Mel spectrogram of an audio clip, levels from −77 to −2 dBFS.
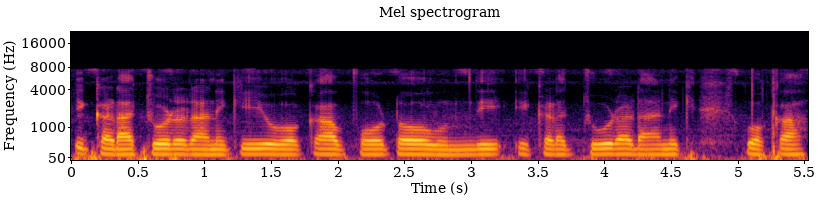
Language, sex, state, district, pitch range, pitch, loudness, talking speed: Telugu, male, Andhra Pradesh, Sri Satya Sai, 125-130 Hz, 125 Hz, -16 LUFS, 85 wpm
